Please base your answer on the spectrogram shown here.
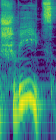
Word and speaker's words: Schwiz: etwa vom Kanton sprechen je nach Dialekt wird es schon durch die Betonung klar wer von schwitz oder Schwitzer redet der meint das gesamte Land wer von Schwiz oder Schwizer redet der meint den Kanton um das noch ein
